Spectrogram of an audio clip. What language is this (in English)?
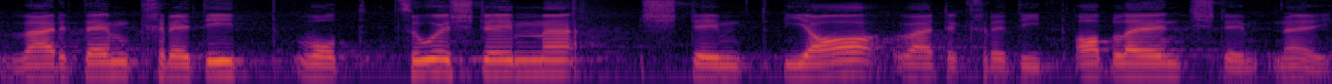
Swiss German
